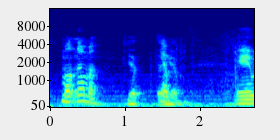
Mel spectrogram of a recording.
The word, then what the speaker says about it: Multnomah: We could see, we could go up to Multnomah Falls, which is gorgeous.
